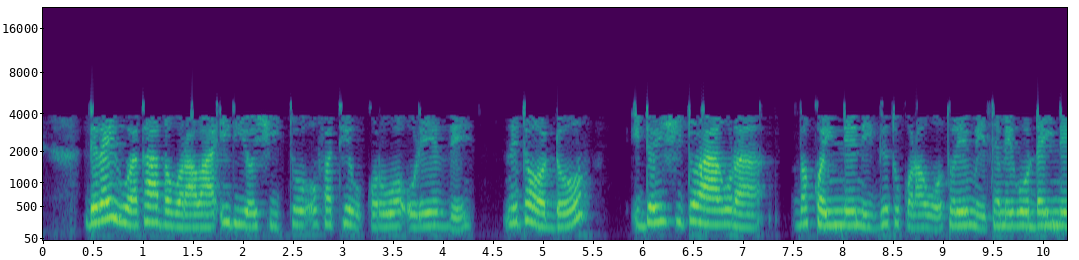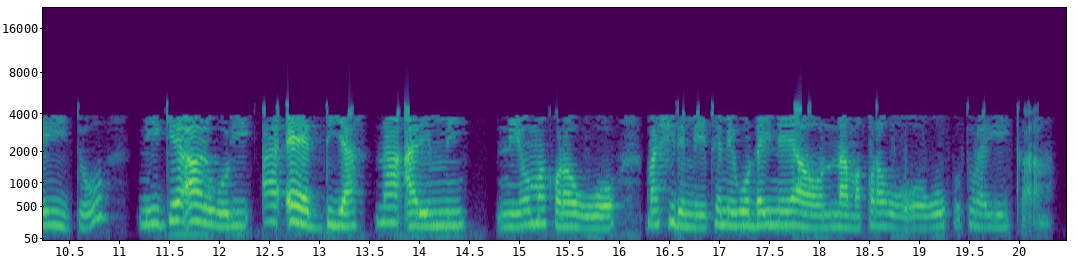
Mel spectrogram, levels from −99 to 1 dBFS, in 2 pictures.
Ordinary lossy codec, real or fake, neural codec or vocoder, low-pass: AAC, 16 kbps; real; none; 19.8 kHz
